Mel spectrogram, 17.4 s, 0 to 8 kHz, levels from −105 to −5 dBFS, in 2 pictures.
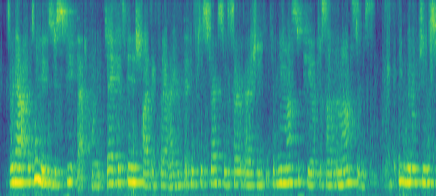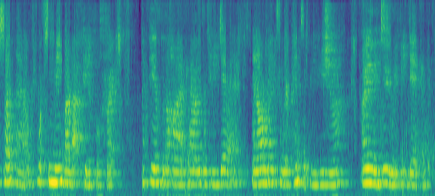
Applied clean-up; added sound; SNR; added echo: neural separator model SepFormer DNS4.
